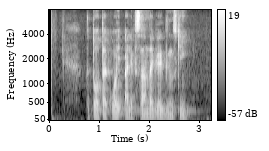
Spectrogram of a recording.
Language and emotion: Russian, neutral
